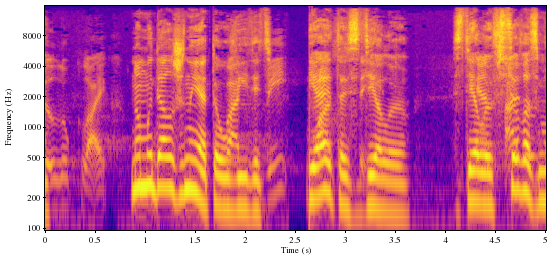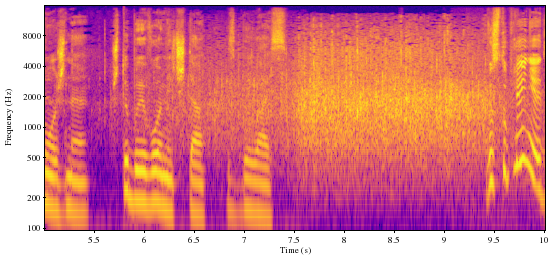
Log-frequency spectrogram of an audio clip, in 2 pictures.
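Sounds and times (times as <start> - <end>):
speech: 0.0 - 7.8, 9.4 - 9.9
large audience applauding after a speech: 5.7 - 9.9.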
